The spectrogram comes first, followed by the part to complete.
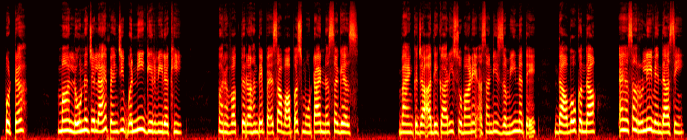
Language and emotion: Sindhi, sad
